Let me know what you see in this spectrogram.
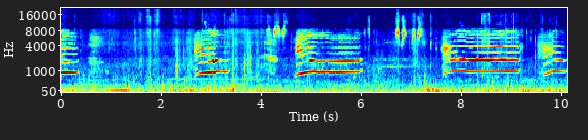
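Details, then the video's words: Three hungry stray cats meowing loudly as they wait to be fed; a series of rising, drawn-out meows roughly every two seconds, some overlapping, with faint rustling in between. "The 3 hungry cats who won't stop meowing loudly"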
